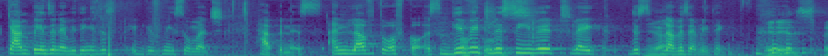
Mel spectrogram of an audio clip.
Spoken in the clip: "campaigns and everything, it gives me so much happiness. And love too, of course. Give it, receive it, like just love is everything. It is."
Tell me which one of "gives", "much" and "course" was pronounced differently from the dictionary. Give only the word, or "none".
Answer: none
